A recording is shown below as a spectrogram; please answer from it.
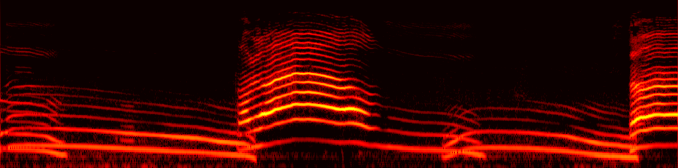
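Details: Quarrelling house cats: a low, wavering moan drifts downward for over two seconds, broken by a sudden loud, bright yowl that arches up and falls, then another low wail and a fresh sharp outburst at the end.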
